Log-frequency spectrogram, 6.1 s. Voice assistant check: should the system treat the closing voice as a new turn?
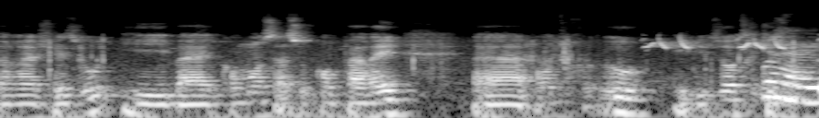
Yes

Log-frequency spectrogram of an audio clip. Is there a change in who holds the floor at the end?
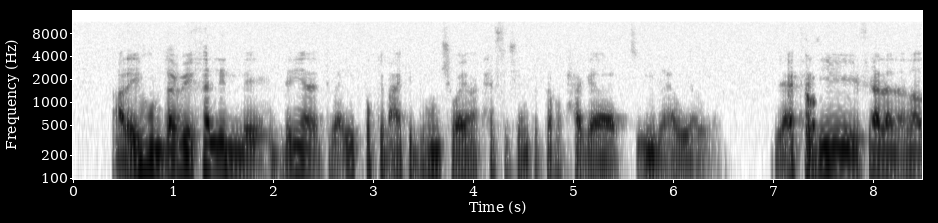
No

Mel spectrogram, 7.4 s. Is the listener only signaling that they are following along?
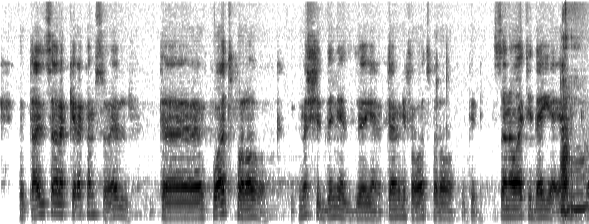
Yes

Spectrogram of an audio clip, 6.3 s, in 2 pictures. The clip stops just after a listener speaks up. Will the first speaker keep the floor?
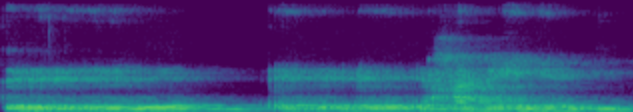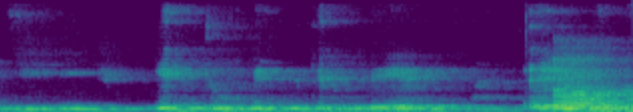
Yes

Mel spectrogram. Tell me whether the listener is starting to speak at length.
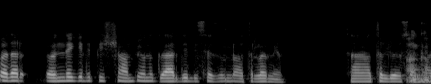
Yes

